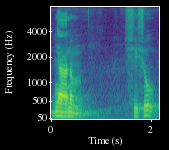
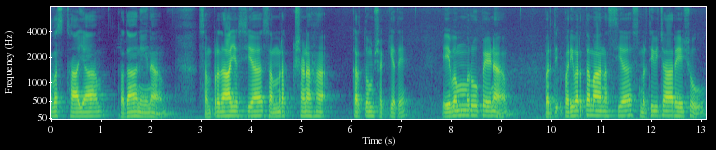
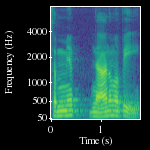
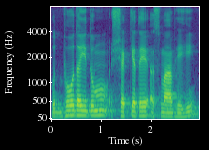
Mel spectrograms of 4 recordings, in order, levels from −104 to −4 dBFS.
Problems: background sounds at intervals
